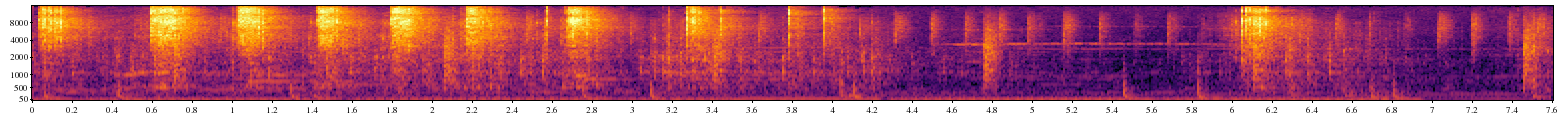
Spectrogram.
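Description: Fuse holders being fastened onto a stainless bracket with a ratcheting tool for a REDARC dual battery setup: repeated close clicking ratchet strokes in a steady rhythm, fairly quiet, with no talking.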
